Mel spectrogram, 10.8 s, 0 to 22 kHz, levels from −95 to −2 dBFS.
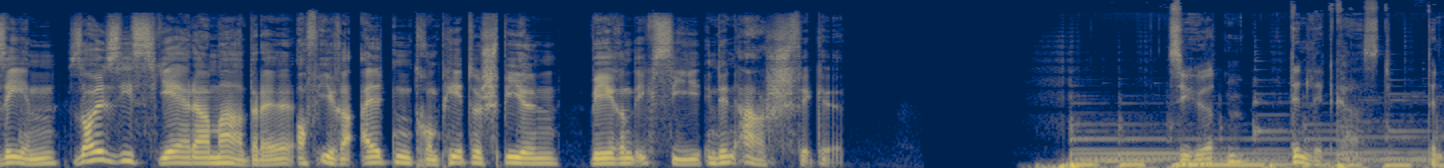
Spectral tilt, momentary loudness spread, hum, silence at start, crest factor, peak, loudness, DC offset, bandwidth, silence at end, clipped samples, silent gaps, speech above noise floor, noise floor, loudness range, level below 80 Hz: -5.5 dB/octave; 10 LU; none; 0 s; 16 dB; -8 dBFS; -25 LUFS; under 0.1%; over 20 kHz; 0 s; under 0.1%; 6.92-7.53 s; 52 dB; -76 dBFS; 7 LU; -38 dBFS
